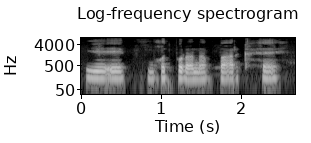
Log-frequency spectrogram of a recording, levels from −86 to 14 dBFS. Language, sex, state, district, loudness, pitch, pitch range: Hindi, male, Chandigarh, Chandigarh, -19 LUFS, 145 Hz, 140-150 Hz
